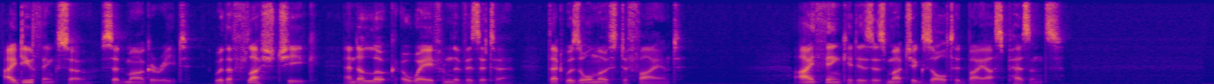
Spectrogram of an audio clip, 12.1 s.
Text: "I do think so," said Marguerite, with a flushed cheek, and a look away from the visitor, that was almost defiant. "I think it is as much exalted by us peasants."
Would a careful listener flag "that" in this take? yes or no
no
